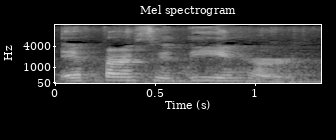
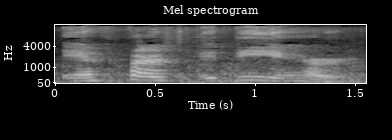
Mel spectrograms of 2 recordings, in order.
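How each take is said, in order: Both takes have the same delivery.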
